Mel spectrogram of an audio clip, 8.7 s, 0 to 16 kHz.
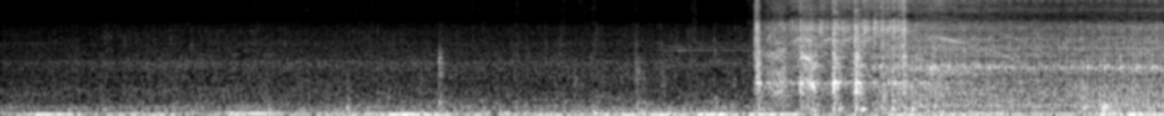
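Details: Hyundai i20 petrol engine at idle with uneven stumbling low thump and shake, misfire; scan shows injector circuit open fault on one cylinder, traced to broken injector wiring; AC won't engage and no pickup.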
